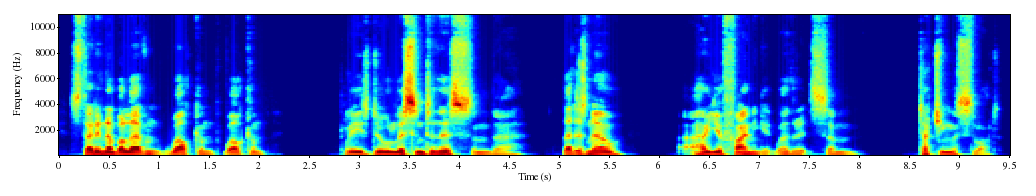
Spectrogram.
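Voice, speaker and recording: A man with a North Staffordshire accent giving a recorded Bible study in a conversational way, with restarts and gentle asides. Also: a little high. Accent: North Staffordshire English. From England. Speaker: Bible teacher.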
